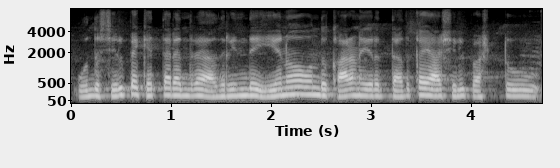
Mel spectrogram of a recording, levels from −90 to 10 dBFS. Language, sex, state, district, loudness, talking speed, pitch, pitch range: Kannada, male, Karnataka, Bellary, -14 LUFS, 190 wpm, 155 Hz, 145-165 Hz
